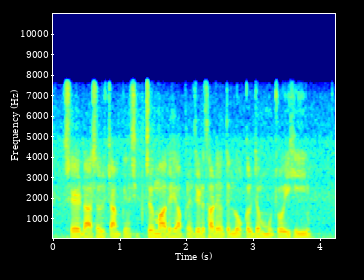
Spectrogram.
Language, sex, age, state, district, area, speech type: Dogri, male, 18-30, Jammu and Kashmir, Jammu, rural, spontaneous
